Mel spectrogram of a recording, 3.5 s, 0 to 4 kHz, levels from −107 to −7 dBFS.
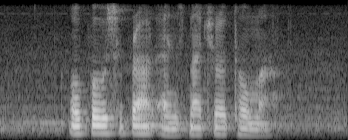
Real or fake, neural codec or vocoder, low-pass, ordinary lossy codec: real; none; 3.6 kHz; none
